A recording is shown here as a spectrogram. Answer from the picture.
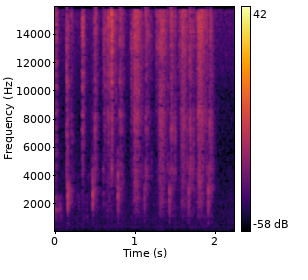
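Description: Pump spray bottle of WOW Dream Coat anti-frizz treatment misting onto damp hair: a quick run of short, faint spritzes, several a second.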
